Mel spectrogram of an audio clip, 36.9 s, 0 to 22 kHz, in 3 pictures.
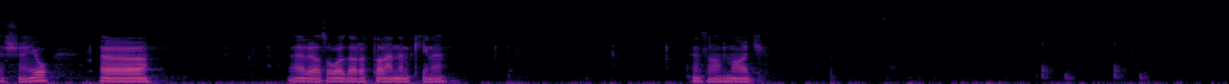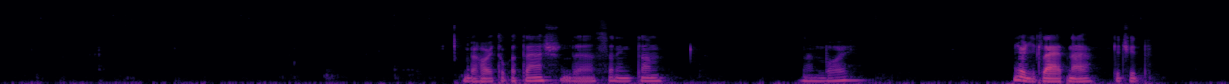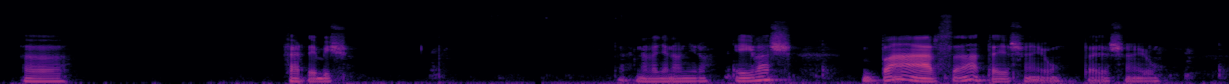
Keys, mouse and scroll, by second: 2.3 click, 2.6 F4, 3.7 click, 4.2 scroll up 1, 5.7 click, 6.5 F4, 7.6 scroll up 1, 7.9 scroll down 1, 8.8 click, 10.4 alt+middle click, 11.5 scroll down 1, 12.6 click, 13.4 click, 14.7 shift+click, 15.4 scroll down 1, 16.2-16.8 alt+click, 16.9 alt+middle click, 18.0-21.1 drag, 21.3 scroll up 1, 23.6 click, 29.4 click, 30.9 F4, 31.5 scroll down 1, 31.9-32.5 alt+middle click, 32.4 scroll down 1, 32.8-34.0 alt+middle drag, 34.1 scroll down 1, 34.4-36.3 alt+middle click, 36.2-36.6 scroll up 1.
